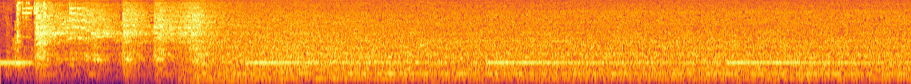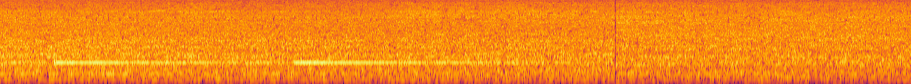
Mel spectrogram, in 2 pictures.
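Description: A car engine starts and idles steadily.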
